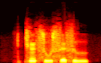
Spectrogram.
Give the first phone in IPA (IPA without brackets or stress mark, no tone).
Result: c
